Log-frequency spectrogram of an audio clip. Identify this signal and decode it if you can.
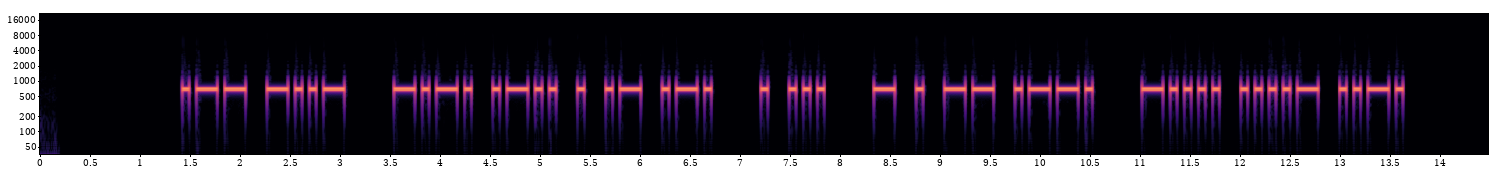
Morse code, heard as a keyed tone, about 17 wpm, 700 Hz. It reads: WX CLEAR ES TEMP 64F
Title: K1USN SST QSO Practice 17wpm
